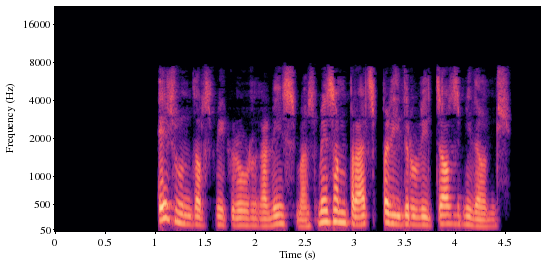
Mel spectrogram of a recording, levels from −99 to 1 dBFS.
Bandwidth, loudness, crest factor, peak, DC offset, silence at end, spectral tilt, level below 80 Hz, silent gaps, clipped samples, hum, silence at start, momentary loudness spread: 7.6 kHz; -19 LUFS; 18 dB; -2 dBFS; under 0.1%; 0.35 s; -6 dB/octave; -58 dBFS; 3.23-3.27 s; under 0.1%; none; 1.05 s; 6 LU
